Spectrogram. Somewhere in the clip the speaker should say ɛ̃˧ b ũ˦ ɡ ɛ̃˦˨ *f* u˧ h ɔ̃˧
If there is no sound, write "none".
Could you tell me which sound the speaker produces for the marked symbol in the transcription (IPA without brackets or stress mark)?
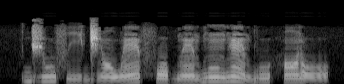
b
